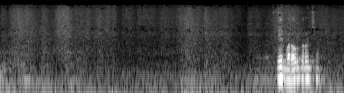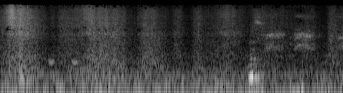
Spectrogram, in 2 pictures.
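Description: Nylon fabric rustles and swishes as it is folded.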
